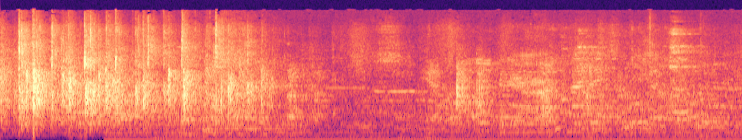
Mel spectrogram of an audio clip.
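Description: An audience applauds a poet after a poem reading, with dense, loud clapping for the first two seconds that eases into a softer, steady patter of scattered claps and faint crowd murmur until the end.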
